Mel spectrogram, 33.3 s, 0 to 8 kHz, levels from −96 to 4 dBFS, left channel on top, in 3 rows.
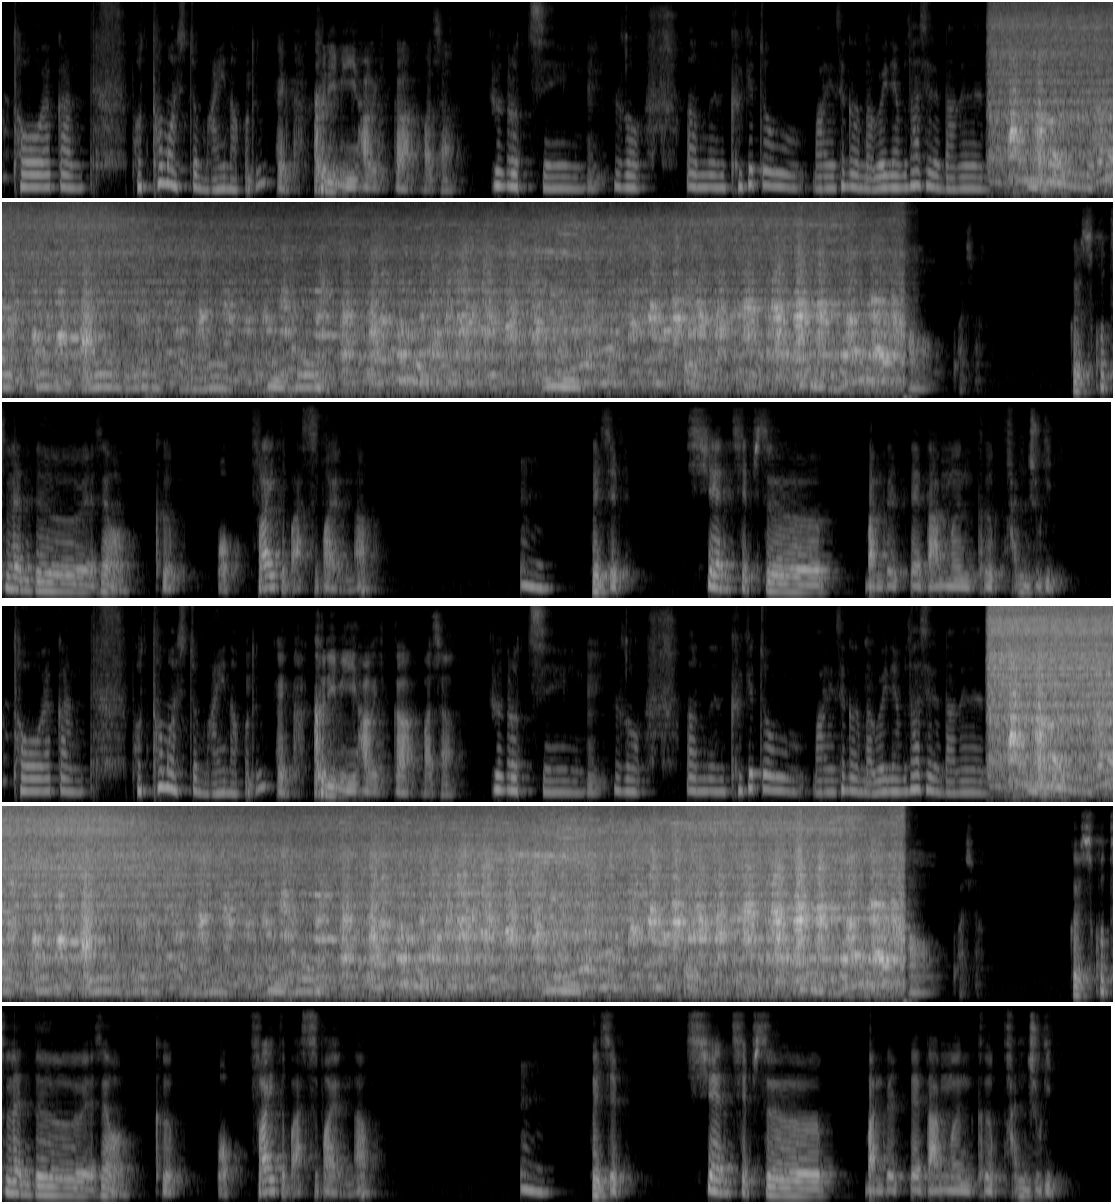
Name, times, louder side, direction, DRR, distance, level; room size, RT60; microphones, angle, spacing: voice 1, 0.0-2.7 4.9-5.9 6.1-14.5 15.0-16.6 17.2-17.7 18.0-18.2 18.5-18.7 19.0-19.6 27.4-27.7, left 1 dB, 5° left, 0.7 m, -50 dB
voice 2, 2.4-4.5 5.8-6.0 8.6-8.7 10.2-10.5 13.8-14.1 16.5-16.9 17.9-18.1 19.1-19.4 20.2-20.4 21.8-23.5 23.8-23.9 24.4-25.9 28.1-28.4 29.1-30.4 30.9-32.8, right 2 dB, 30° right, 2.4 m, -46 dB
sound 1, 9.8-20.2, right 7 dB, 60° right, 0.7 m, -34 dB
25.0 x 9.3 x 3.7 m
head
